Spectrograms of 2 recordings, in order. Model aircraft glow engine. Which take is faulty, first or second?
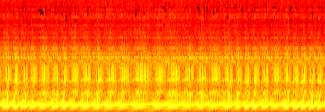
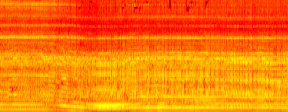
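second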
